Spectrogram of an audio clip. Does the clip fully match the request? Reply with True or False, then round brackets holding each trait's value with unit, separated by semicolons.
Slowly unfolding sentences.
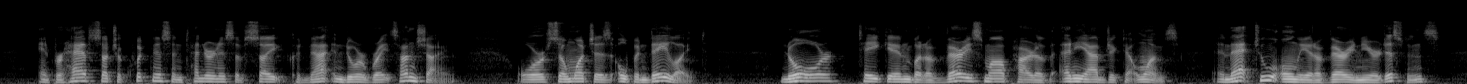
False (170 wpm)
